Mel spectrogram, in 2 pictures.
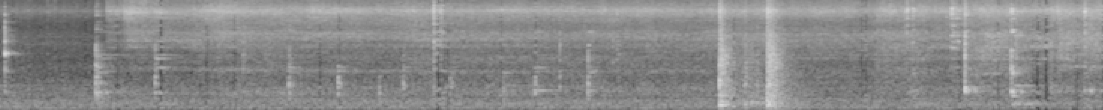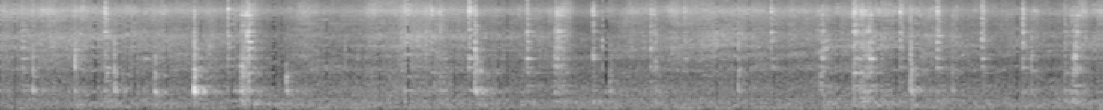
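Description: Chopped tomatoes sizzling in hot oil with sautéed onion, leek and garlic in a stainless steel saucepan, the hiss rising sharply about a second in as they go into the pan. A slotted metal spatula stirs, scrapes and clicks against the pan throughout, with one louder knock partway through.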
